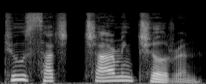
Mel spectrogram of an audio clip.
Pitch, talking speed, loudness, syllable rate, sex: 155 Hz, 115 wpm, -19 LUFS, 3.2 syllables/s, male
